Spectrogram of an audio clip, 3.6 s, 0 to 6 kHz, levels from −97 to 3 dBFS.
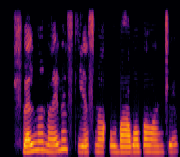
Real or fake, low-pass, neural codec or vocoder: real; 5.4 kHz; none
